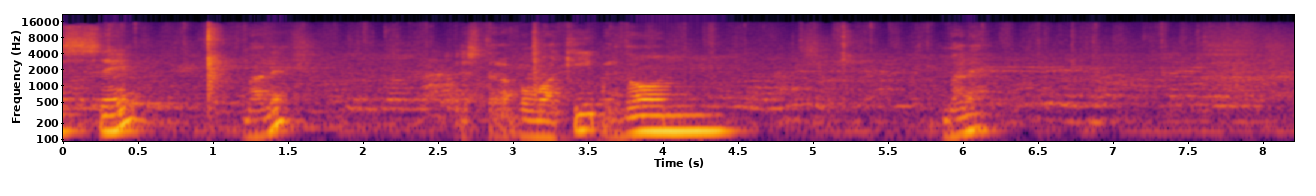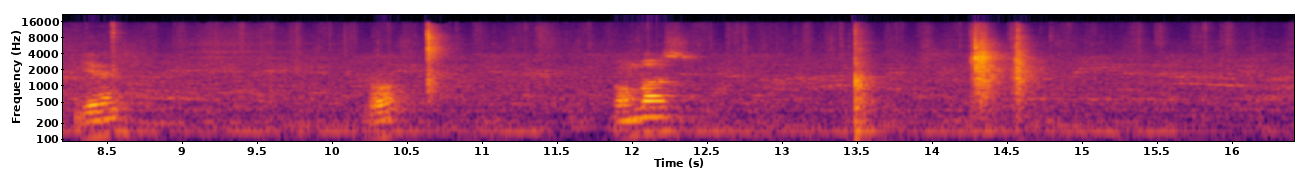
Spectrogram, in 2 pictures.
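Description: Playing cards slide and tap against one another as they are shuffled.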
